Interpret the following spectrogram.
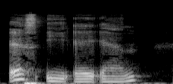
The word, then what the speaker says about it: Sean: Now, interestingly enough, S E A N is usually pronounced differently.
